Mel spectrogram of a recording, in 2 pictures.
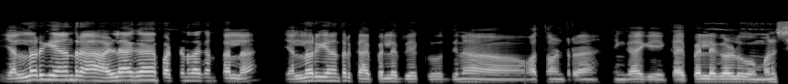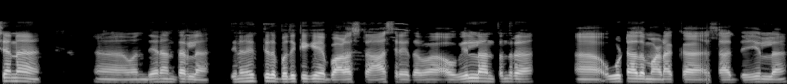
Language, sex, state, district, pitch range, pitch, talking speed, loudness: Kannada, male, Karnataka, Bijapur, 115-150 Hz, 130 Hz, 115 wpm, -17 LUFS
